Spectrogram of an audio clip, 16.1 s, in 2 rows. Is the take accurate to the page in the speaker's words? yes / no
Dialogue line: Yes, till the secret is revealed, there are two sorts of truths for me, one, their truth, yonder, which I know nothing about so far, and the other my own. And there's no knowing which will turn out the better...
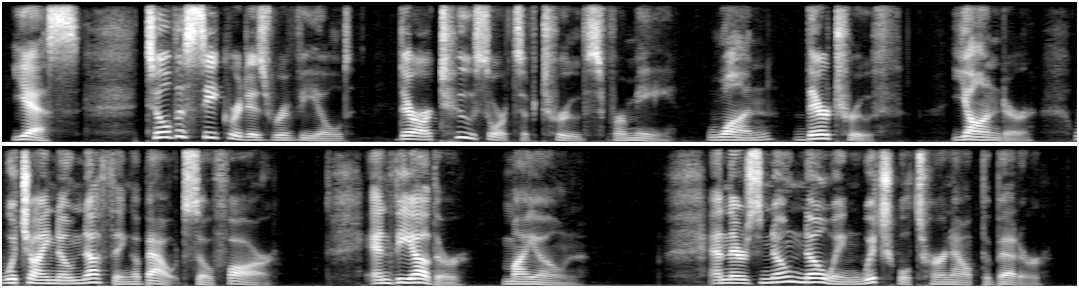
yes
